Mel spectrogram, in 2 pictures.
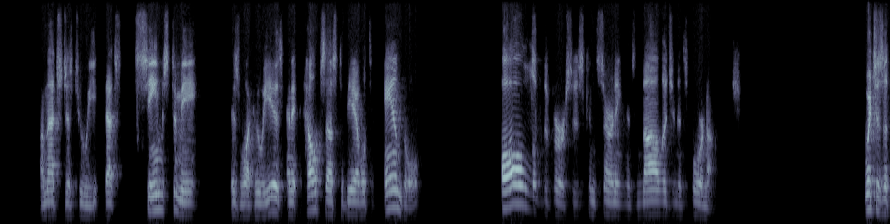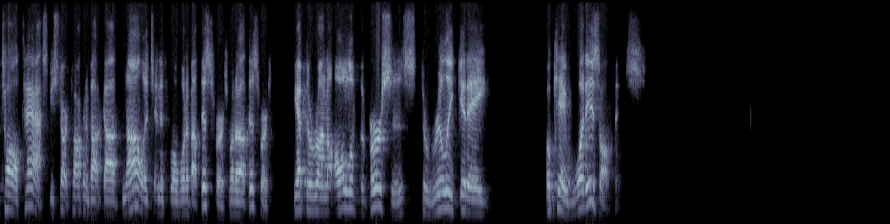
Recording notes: Sermon delivered at Pilgrim Baptist Church on Sunday, June 11, 2023, at 2:15 pm. Jere Whitson Rd.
